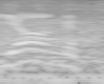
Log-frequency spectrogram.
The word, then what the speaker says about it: Jung: Last name is spelled J-U-N-G, but it's pronounced Young.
